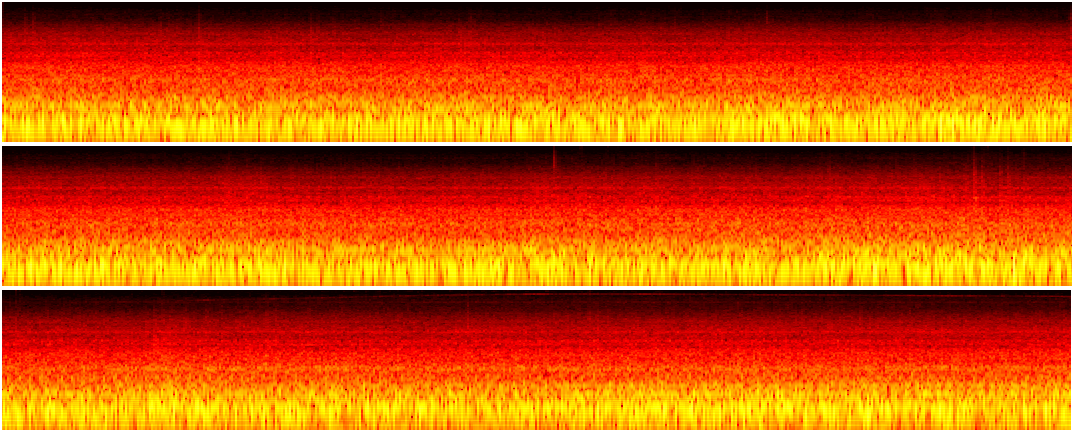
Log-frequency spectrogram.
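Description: Steady cab drone of a Mercedes Actros lorry cruising on the motorway: diesel engine and tyre and road noise heard from inside the cab, heaviest in the low end and unchanging throughout.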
